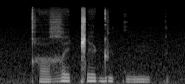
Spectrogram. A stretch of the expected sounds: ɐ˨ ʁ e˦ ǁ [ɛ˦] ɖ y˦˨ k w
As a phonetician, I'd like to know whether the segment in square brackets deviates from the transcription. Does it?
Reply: yes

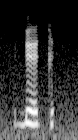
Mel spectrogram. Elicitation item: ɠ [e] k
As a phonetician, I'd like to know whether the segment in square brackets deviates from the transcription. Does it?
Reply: no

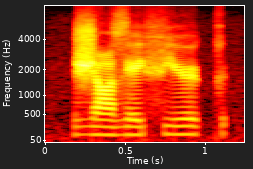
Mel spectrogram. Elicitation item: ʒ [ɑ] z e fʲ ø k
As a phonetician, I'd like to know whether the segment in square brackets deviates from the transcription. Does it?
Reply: no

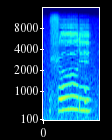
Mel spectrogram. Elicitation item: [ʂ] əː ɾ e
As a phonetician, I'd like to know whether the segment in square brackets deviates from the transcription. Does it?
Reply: no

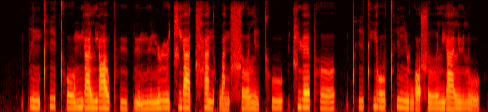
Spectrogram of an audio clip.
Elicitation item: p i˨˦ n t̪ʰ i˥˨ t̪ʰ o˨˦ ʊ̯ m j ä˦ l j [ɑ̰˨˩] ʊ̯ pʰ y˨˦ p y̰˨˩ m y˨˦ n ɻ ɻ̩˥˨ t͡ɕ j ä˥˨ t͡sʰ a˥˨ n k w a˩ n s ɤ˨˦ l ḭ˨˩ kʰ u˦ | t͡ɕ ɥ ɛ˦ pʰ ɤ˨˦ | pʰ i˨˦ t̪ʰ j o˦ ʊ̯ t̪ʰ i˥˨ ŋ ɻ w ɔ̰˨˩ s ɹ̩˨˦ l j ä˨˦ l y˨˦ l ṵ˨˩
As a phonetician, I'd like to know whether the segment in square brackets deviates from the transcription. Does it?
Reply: yes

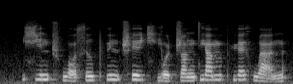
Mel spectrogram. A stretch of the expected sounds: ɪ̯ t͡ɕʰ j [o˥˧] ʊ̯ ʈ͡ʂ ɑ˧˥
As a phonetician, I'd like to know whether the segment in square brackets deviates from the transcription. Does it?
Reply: yes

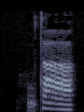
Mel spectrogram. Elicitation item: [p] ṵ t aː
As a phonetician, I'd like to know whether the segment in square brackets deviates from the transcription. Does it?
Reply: yes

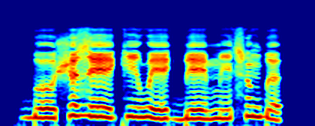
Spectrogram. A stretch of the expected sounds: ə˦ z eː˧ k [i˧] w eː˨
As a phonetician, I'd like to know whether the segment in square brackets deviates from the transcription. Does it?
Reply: no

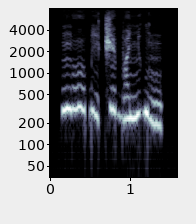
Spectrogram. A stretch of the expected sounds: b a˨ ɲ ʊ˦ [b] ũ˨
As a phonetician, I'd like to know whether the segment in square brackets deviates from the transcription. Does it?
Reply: yes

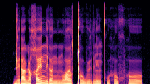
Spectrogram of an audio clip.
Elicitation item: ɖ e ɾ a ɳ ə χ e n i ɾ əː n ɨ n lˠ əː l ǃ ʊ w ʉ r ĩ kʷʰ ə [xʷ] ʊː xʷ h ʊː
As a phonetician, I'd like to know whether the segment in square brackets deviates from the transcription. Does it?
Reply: yes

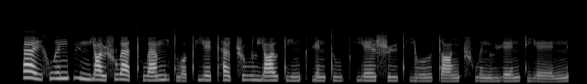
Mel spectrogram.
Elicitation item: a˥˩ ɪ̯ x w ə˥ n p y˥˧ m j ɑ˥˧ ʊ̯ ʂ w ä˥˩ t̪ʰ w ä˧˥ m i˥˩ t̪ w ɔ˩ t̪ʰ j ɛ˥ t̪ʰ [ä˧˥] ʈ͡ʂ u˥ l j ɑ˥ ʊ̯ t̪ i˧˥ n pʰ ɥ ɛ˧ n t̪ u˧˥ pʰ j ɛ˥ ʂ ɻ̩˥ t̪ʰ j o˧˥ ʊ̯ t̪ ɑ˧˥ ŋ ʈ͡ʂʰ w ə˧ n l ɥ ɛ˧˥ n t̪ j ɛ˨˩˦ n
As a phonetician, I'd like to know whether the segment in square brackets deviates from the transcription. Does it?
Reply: yes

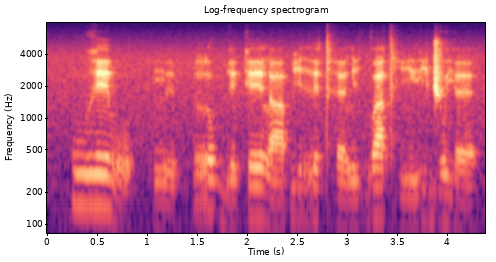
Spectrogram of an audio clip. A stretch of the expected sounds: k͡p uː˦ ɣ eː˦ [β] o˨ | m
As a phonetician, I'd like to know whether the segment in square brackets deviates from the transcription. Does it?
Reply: no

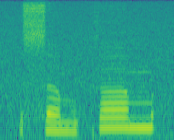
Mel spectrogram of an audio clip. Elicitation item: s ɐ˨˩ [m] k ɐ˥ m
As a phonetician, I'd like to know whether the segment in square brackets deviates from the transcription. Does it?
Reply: no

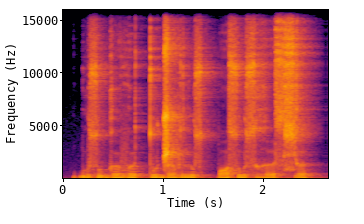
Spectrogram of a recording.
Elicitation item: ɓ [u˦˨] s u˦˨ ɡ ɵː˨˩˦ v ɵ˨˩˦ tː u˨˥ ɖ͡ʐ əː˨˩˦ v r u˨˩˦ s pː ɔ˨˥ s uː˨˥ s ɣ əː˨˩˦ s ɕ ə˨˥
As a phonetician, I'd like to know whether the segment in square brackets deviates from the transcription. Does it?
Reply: no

